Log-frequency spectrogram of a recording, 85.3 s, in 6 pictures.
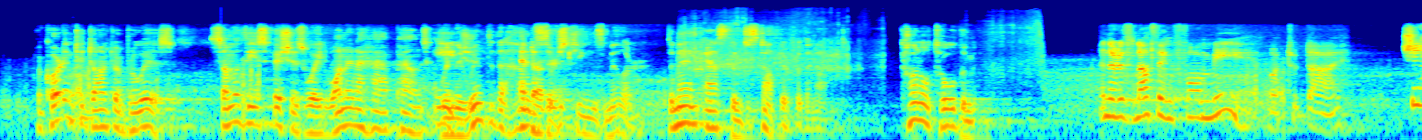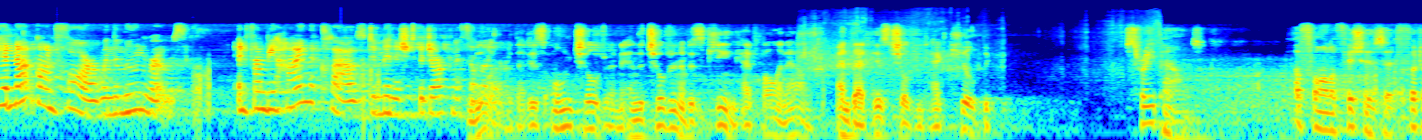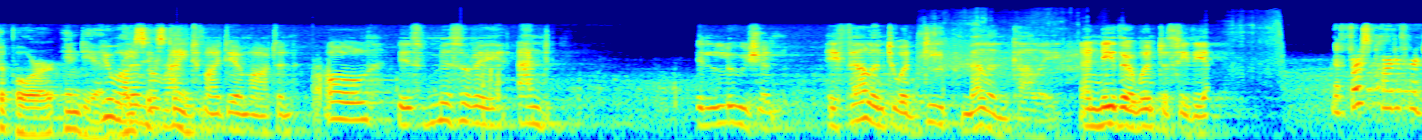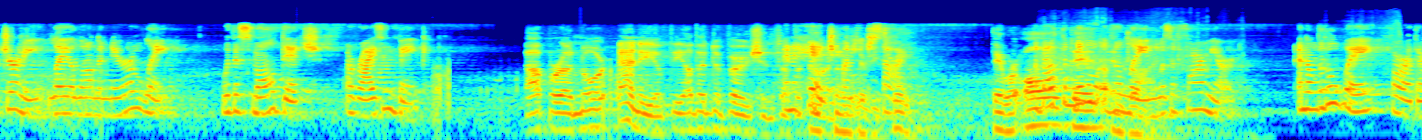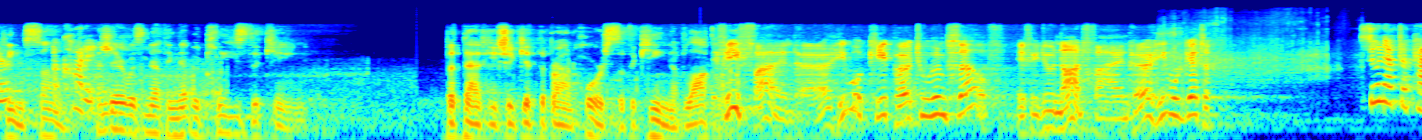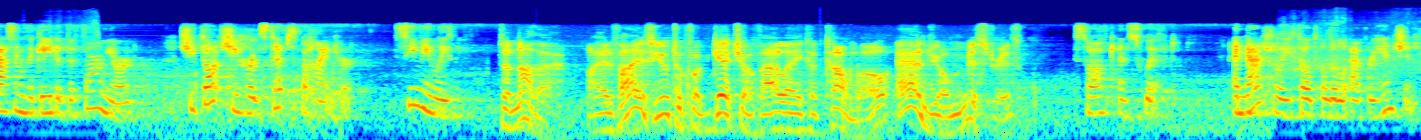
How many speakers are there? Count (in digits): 4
